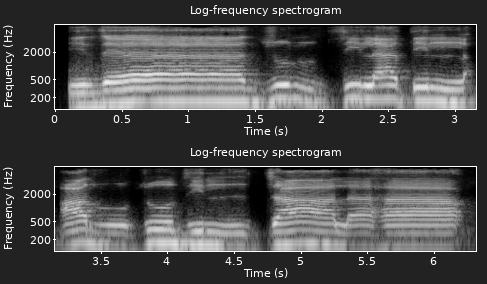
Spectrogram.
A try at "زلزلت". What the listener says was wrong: হ্যাঁ, জিমের মতন হয়ে যাচ্ছে। জিভের মাঝখানে দিকতে হয়ে যাচ্ছে। ওটা জিভের আগার দিকে হবে। আওয়াজ ঠিক আছে, কিন্তু জিভের মাঝখানে দিকতে হয়ে যাচ্ছে, জিমের কাছে জিমের মতন হয়ে যাচ্ছে। ওটা জিভের আগা দিয়ে হবে, পুরো জিভের আগা।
